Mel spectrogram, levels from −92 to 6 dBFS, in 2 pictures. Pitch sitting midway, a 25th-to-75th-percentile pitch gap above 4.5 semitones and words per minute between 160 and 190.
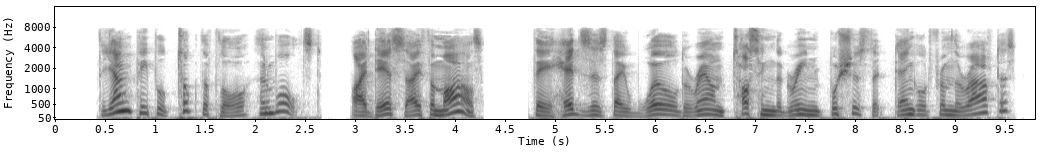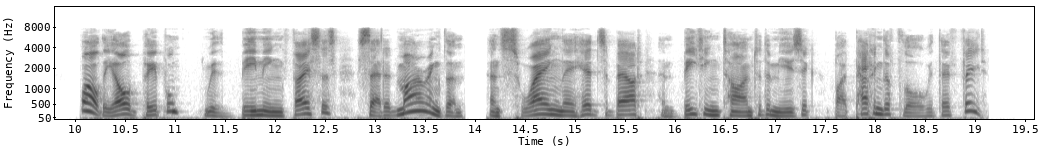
Yes: medium, 145 Hz; average, 5.1 semitones; average, 170 wpm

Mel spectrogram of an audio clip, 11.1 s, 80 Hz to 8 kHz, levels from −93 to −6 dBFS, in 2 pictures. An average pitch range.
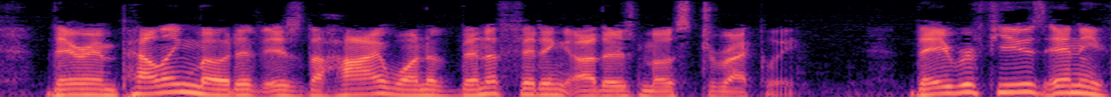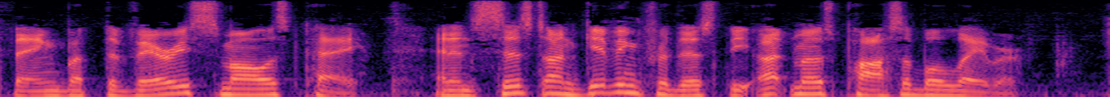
Yes: average, 4.5 semitones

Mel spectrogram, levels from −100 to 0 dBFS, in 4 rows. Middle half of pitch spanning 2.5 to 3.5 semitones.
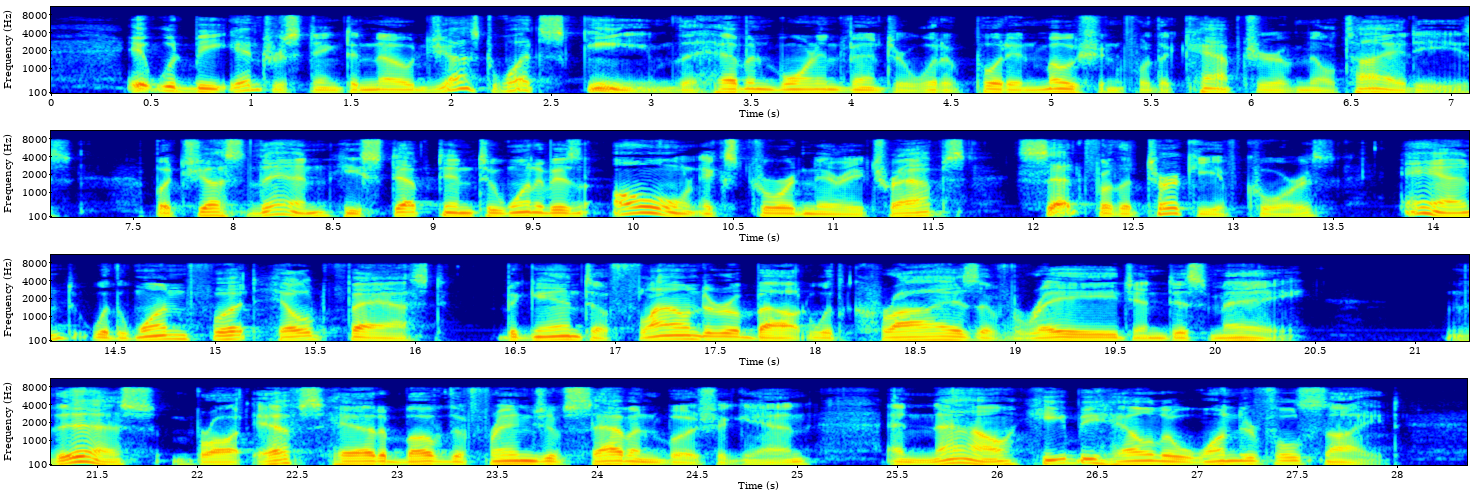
No: average, 4.2 semitones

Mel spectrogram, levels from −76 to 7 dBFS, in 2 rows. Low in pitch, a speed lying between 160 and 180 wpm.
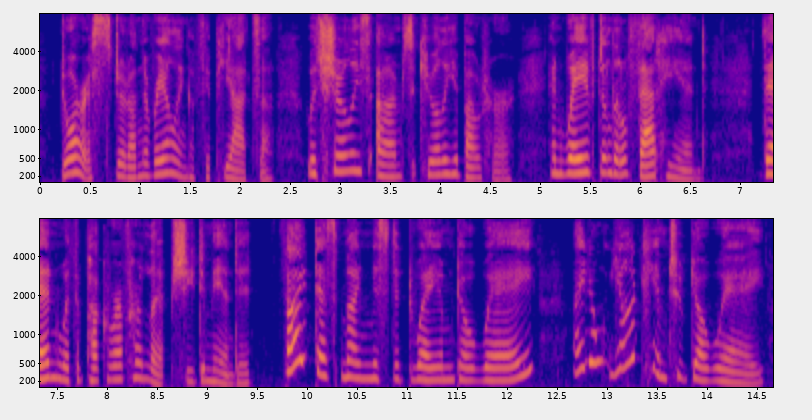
No: high, 225 Hz; average, 175 wpm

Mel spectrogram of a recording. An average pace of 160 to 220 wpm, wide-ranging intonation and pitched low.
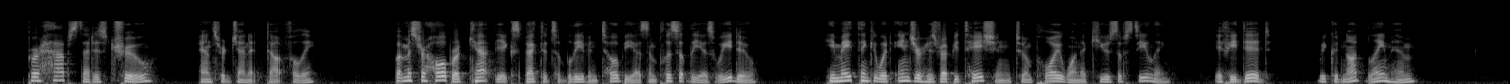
Yes: average, 175 wpm; wide, 6.5 semitones; low, 125 Hz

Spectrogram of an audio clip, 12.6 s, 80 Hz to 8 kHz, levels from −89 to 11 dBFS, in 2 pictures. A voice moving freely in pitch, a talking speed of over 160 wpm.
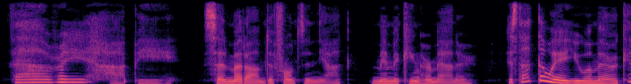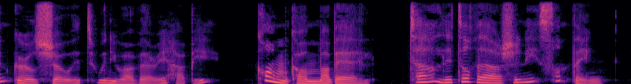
No: wide, 7.9 semitones; average, 145 wpm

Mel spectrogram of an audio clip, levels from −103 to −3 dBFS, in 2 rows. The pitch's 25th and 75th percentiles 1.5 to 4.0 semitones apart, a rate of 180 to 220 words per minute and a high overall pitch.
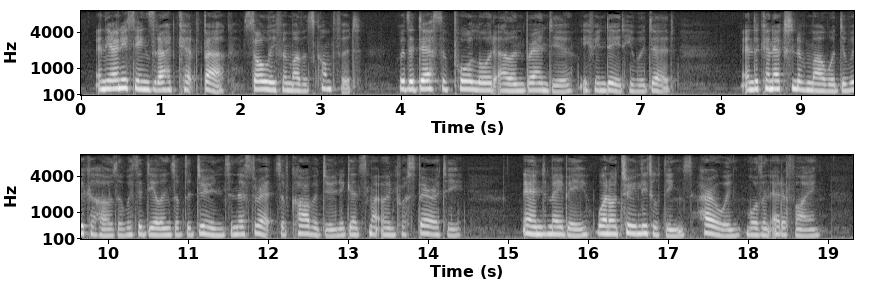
Yes: average, 3.1 semitones; average, 190 wpm; high, 205 Hz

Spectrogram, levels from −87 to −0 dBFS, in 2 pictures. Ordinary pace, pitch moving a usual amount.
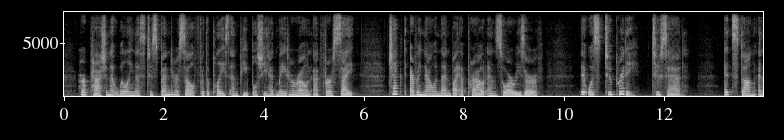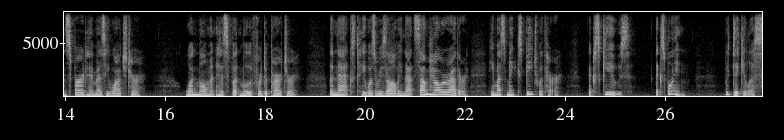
Yes: average, 150 wpm; average, 3.5 semitones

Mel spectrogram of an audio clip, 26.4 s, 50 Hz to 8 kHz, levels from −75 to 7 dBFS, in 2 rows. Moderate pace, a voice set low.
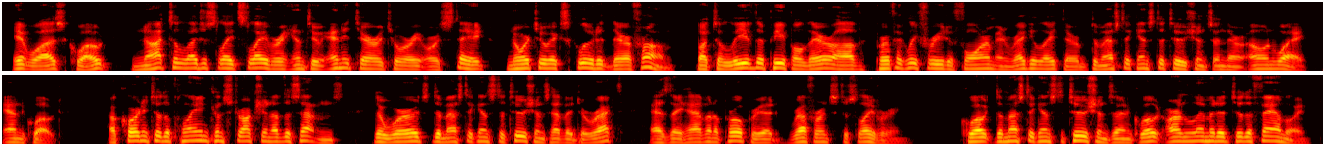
Yes: average, 150 wpm; low, 130 Hz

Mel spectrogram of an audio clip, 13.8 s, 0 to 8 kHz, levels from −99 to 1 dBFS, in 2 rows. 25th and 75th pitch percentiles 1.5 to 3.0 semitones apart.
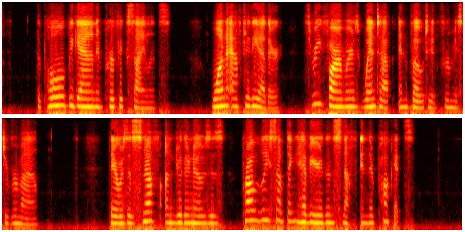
Yes: average, 2.7 semitones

